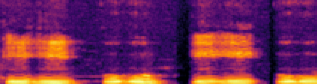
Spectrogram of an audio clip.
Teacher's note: ई ऊ बोलेंगे तो मुंह ज्यादा नहीं खुलेगा, लगभग बंद सा ही रहता है, हवा इतनी बाहर नहीं आ पाती। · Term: संवृत स्वर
